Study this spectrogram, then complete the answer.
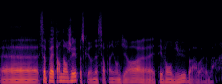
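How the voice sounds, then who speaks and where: Very deep and low, a man's voice has a dark, mellow tone and ordinary pitch variation. He moves at a fairly quick pace with big swings in loudness over a quiet background. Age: 40s. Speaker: woodworking YouTuber. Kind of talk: casual vlog talking to viewers. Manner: hesitant, many fillers and repetitions. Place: workshop.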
